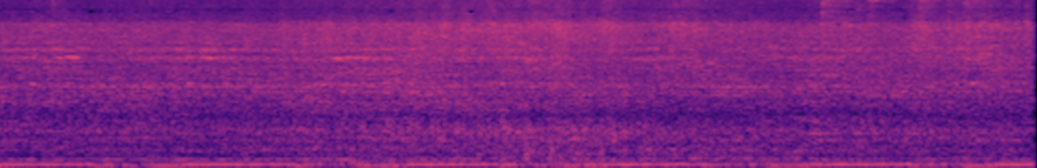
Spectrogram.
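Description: Freight train of tank cars rolling past at speed: a loud, steady rumble of steel wheels on the rails.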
